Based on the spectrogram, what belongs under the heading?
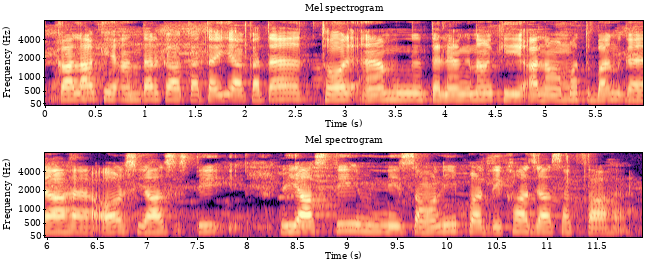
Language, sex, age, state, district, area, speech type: Urdu, female, 45-60, Bihar, Khagaria, rural, read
